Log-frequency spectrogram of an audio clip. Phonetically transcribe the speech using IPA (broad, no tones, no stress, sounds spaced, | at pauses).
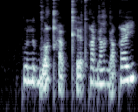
k u n u ɡ ṵ ʁ qʰ ɛ̰ p kʰ ɛ̰ d q ɛ ɡ a ʁ ɡ a̰ q i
